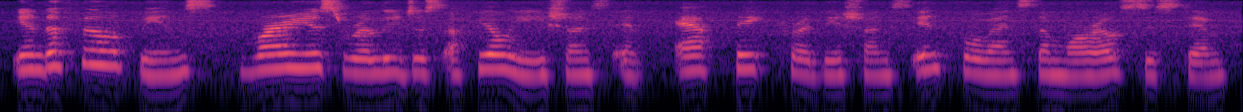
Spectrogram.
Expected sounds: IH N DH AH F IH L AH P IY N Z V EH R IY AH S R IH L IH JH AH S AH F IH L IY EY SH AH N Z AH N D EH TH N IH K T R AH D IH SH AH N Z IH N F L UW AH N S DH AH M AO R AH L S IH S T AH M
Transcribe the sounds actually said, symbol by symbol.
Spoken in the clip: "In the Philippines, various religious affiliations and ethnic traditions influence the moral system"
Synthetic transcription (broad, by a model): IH N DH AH F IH L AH P IY N S V EH R IY AH S R IH L IH JH AH S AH F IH L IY EY SH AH N S AH N D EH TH IH K T R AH D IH SH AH N S IH N F L UW AH N S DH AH M AO R AH L S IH S T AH M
